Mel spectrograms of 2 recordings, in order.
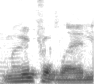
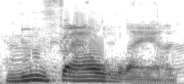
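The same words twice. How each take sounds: First: The word is said casually with a lax mouth. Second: The word is said with a wide open mouth. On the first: The speaker calls it wrong. "Instead of saying" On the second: The speaker calls it right. "you gotta open your whole whole mouth all the way"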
